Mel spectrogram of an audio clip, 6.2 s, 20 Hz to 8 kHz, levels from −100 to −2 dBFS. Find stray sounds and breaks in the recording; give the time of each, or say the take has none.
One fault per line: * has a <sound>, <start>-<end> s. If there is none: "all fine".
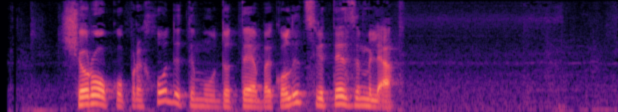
all fine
